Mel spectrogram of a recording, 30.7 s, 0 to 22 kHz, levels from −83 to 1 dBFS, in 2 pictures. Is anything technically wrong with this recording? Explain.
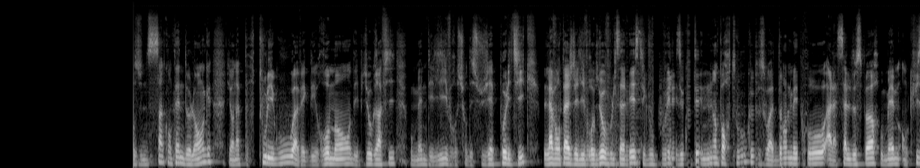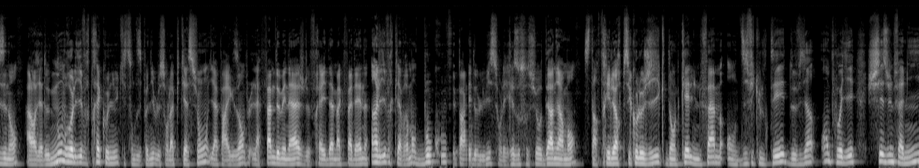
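Yes, there are two kinds of fault. The clip opens in silence, with no room tone at all, already under way at the start and lasting until 2.23 s, when the sound abruptly comes in. This is an audio dropout to silence. The likely cause is that the input was lost before that point, through a disconnected device, a broken link or an accidental mute, while the recorder kept writing silence, so whatever happened then is gone.

Three stretches sound choppy, with a stuttering quality and small pieces missing: 9.79 to 12.65 s, 13.01 to 13.55 s, and 22.49 to 23.45 s. This is repeated packet loss. Packets went missing again and again, and each hole was patched by extending the preceding sound. The gaps run up to 60 ms, and roughly a quarter of each stretch is concealment, which is what breaks the sound up.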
